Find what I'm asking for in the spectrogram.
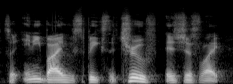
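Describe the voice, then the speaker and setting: A man with a somewhat low, raspy voice full of vocal fry holds forth in a casual podcast chat. He circles back on his words, repeating himself and swearing as he works through a point. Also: fairly quick, a little mellow. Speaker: podcast co-host.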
